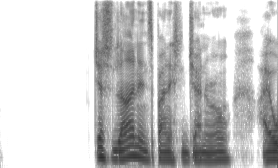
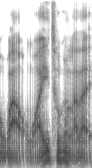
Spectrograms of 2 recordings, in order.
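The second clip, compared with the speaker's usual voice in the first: much lower-pitched, mildly put-off reaction; mock disapproval; 9 semitones lower, 4 dB quieter, faster than usual. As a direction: act out a low, unimpressed "wow". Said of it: "it's in a good way, not in, like, a".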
